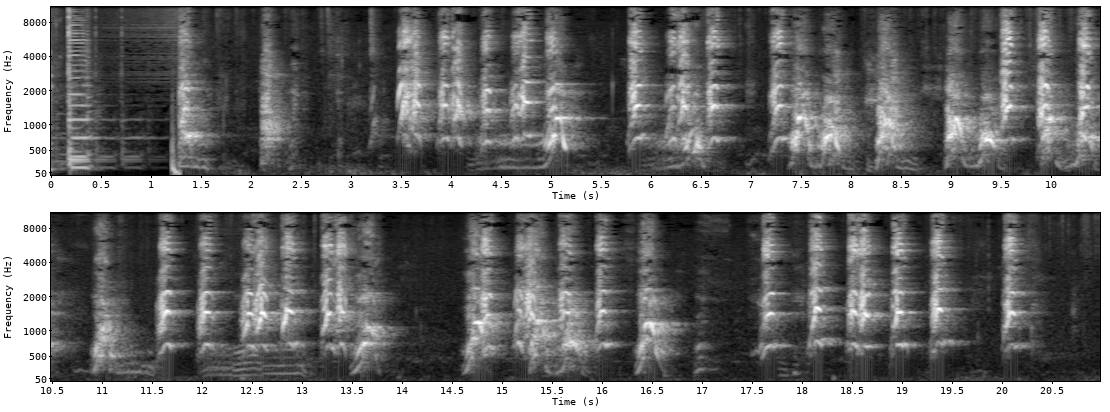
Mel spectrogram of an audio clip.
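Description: A small dog and a white cockatoo barking, the cockatoo mimicking the dog's bark. The barks come as rapid clusters of short yaps, with brief pauses between clusters.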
